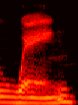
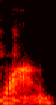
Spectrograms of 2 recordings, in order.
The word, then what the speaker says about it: Wang: I introduce myself as Maria Sue Wang, but technically, I think if you were to do the accurate Chinese pronunciation, I think it's Wong. But I just introduce myself as Wang because, you know, I took on the last name of my husband and he uses Wang, so.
